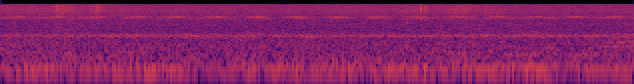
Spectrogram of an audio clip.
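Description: Faint, high-pitched, evenly pulsing trill of an insect over quiet room tone.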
